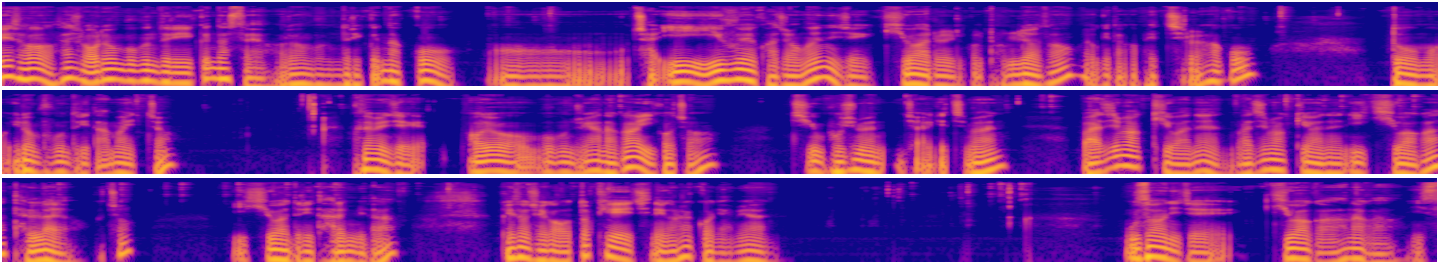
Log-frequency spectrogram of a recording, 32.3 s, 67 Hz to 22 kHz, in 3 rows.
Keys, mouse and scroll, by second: 3.7 shift+middle click, 6.6 shift+middle click, 9.2 shift+middle click, 9.4 shift+scroll, 11.4 shift+middle click, 20.0 shift+middle click, 24.6 shift+middle click, 25.9 shift+double middle click, 26.2 Escape, 26.7 Escape, 28.3 shift+middle click, 31.3 shift+middle click.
